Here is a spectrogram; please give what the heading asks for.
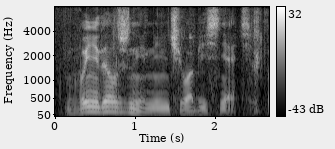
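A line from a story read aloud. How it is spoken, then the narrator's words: Hissed. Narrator (Russian): прошипел он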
